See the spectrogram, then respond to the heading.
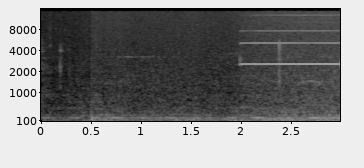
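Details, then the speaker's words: Multimeter continuity test on a transformer's secondary winding (output wire pins): steady high-pitched continuity beep, reading drops to zero ohms; winding intact, normal continuity. "அதே மாதிரி beep sound வருது, ஜீரோவுக்கு போயிடுச்சு. அதே மாதிரி இந்த வைண்டிங்கை செக் பண்ணலாம். இது ஜீரோ போயிடுச்சு."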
